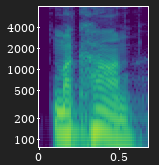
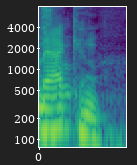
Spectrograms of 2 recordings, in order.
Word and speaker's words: Macan: How do you pronounce this? Macan. Okay. Because I thought Not it was Mackin.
